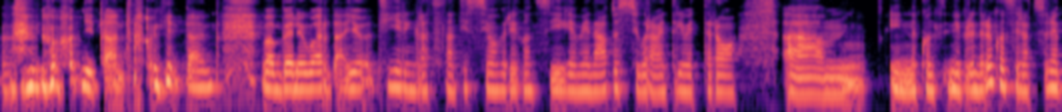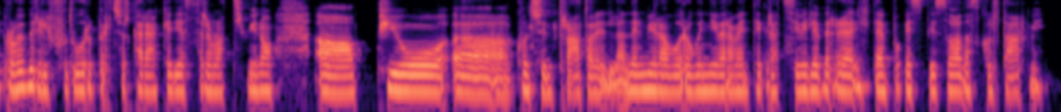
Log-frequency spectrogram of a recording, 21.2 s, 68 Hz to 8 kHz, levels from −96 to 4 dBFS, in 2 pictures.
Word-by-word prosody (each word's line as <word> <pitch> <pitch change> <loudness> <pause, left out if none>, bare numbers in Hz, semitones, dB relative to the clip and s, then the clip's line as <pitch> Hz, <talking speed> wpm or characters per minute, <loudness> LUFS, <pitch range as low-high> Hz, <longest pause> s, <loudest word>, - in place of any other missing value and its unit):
Vero, 200 +5 +6 0.2
ogni 205 -7 +4
tanto, 190 - +2 0.2
ogni 230 +2 +4
tanto. 195 -4 -1 0.4
Va 190 -2 +4
bene 180 0 +4
guarda, 185 0 +2
io 185 +7 -1
ti 200 -4 -2
ringrazio 175 -2 -4
tantissimo 180 +2 -3
per 175 0 -5
i - - -1
consigli 175 - -3
che 170 - -2
mi 170 +1 -2
hai - - -1
dato 170 +2 -2
e 185 - -2
sicuramente 170 -2 -3
li 170 - -2
metterò, 165 0 -3 0.5
uhm, 150 +9 +2 0.2
in 85 -2 +2
consi 175 0 -3
li 185 -2 +4
prenderò 175 +5 +1
in 245 - +3
considerazione 195 -3 -1
proprio 185 0 0
per 205 0 0
il 170 -2 -1
futuro, 175 +1 -5
per - - -6
cercare 170 -1 -3
anche 165 +1 -4
di 170 - -3
essere 170 0 -3
un 165 - -2
attimino, 170 +1 -3 0.5
uhm, 155 -1 +5 0.2
più, 180 -3 +3
ehm, 165 -2 +2
concentrata 165 -2 -2
nel 155 0 -2
nel 170 -1 +1
mio 175 0 +2
lavoro. 165 0 0
Quindi 170 +1 -1
veramente 165 +1 -2
grazie 165 0 -5
mille 170 0 0
per 170 -1 -2 0.2
il 200 -1 -6
tempo 170 0 -3
che 175 - -3
hai - - -2
speso 170 -1 -2
ad 165 +1 0
ascoltarmi. 170 +3 -6
170 Hz, 170 wpm, -25 LUFS, 165-185 Hz, 0.5 s, Vero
